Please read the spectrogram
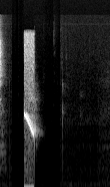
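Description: A single short whistle-like tone, falling in pitch and lasting about a quarter second, about half a second in.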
